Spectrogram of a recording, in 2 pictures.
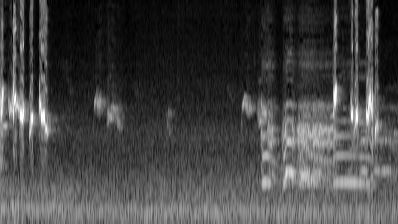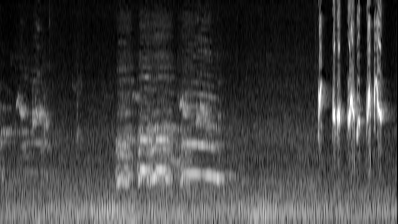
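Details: Red-whiskered bulbul, a cage bird, singing its short wild-style song: bursts of bright warbled notes opening and closing the stretch, with a rooster crowing in long drawn-out phrases between them.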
